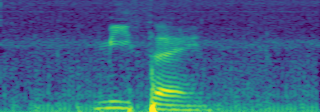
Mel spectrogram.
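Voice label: "methane", British English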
